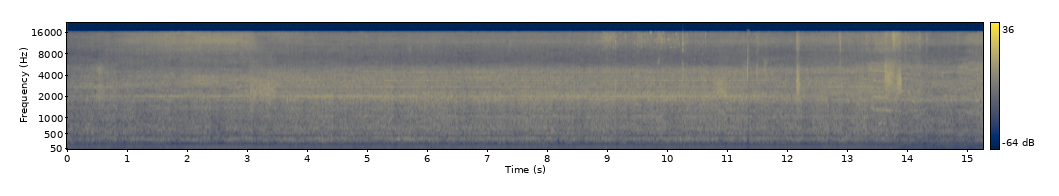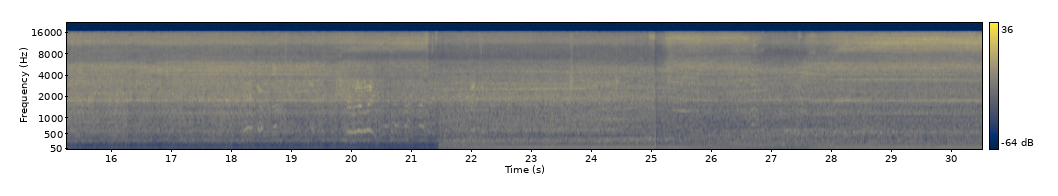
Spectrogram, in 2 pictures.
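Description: Lorry's diesel engine running steadily to drive a truck-mounted knuckle-boom crane's hydraulics, its hum dropping a little about halfway through, then rising and running louder from about two-thirds of the way in as the engine speeds up under the crane's work.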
